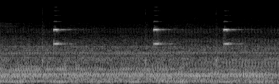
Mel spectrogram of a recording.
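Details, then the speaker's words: Eclipse 5 portable oxygen concentrator in pulse-dose mode: brief sharp puffs at irregular intervals over faint room noise, each puff one small bolus of oxygen. "the ml's is your bolus size or the size of each puff of air that you receive and the number of the 2.0 is your pulse setting"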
